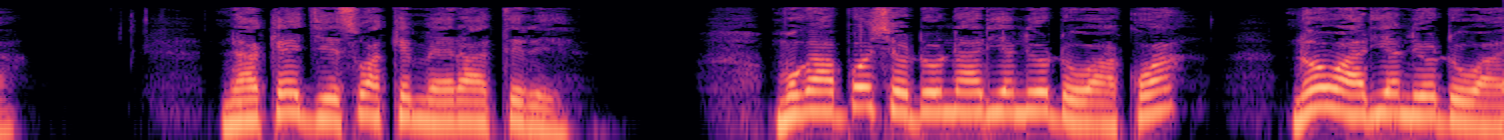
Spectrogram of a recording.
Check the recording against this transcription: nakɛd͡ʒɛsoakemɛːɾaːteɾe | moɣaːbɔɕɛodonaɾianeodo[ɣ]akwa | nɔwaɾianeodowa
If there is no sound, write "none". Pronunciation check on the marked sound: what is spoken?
w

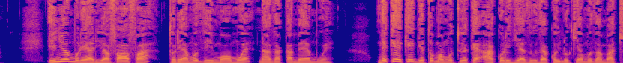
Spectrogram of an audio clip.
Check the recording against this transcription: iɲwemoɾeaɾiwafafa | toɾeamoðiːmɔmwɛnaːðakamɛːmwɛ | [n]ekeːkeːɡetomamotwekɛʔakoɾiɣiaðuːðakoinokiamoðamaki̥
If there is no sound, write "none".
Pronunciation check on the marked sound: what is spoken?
n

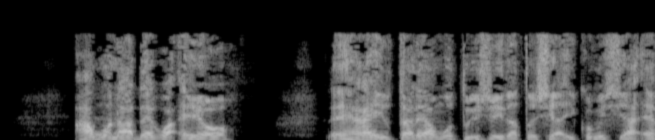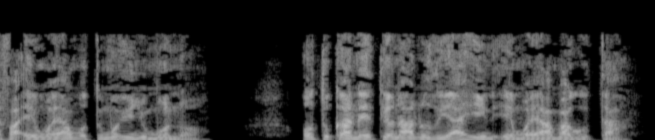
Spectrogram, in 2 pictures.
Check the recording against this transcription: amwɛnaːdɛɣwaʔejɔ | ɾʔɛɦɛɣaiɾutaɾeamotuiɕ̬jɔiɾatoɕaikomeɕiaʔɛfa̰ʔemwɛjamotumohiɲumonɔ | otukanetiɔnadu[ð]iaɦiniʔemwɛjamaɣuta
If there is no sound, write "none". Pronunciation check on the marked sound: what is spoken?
ð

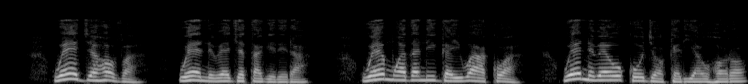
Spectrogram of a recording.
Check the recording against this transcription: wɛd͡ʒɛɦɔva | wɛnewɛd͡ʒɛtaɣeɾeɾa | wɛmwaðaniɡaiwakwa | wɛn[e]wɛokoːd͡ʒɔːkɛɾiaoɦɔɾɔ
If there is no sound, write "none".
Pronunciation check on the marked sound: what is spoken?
e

